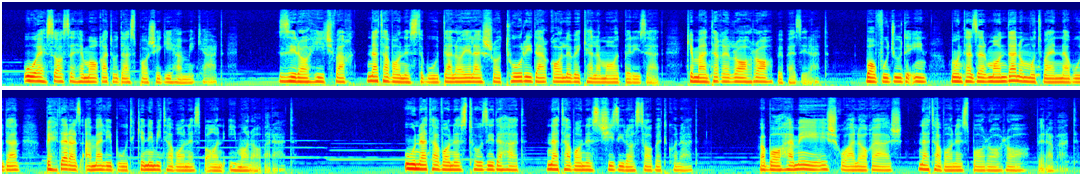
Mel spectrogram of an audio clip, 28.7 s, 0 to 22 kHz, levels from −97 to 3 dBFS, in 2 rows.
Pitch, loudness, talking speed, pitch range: 140 Hz, -21 LUFS, 135 wpm, 125-150 Hz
